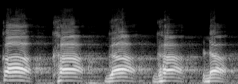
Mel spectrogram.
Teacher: ये क वर्ग पूरा तो जब भी आप बोलोगे तो कंठ कंठ प जोर पड़ेगा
